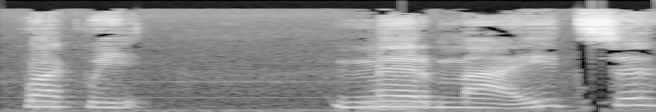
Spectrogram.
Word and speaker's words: Quacky Mermaids: Quacky Mermaids, lo ripeto, Quacky con la K, entrambi i suoni che sembrano della CH ma in realtà sono della K, Quacky Mermaids, l'ho detto con la pronuncia italiana, affinché possiate mettervi in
